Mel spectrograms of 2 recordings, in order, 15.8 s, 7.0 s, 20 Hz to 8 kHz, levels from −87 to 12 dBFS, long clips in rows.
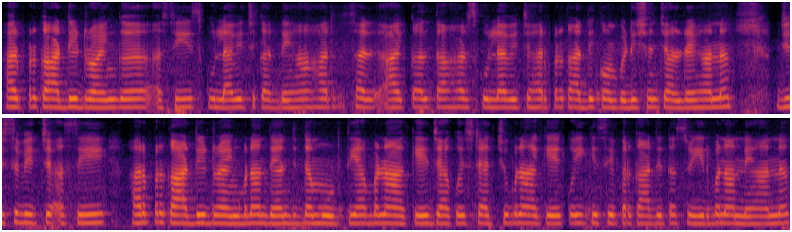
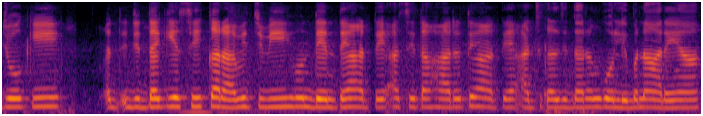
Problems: background sounds at intervals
